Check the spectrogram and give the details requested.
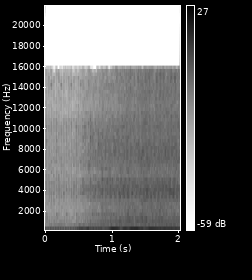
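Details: Mahindra XUV 500 diesel after engine overhaul for an overheating-related tak-tak knock caused by coolant leakage: steady, even low idle after a brief rise, no knocking; engine sounds normal.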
